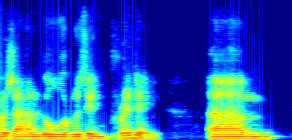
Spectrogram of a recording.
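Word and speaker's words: Priddy: definite as sure as our Lord was in pridy um p r i d d y I think you pronounce it um It's seems to be that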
